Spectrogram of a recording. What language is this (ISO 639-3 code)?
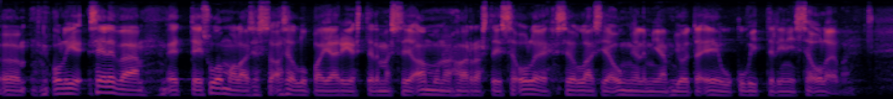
fin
